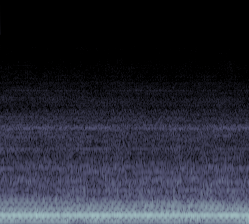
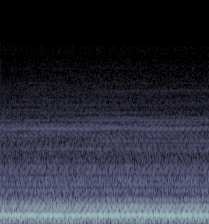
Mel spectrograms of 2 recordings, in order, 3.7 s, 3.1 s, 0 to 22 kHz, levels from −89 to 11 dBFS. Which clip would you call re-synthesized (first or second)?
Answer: first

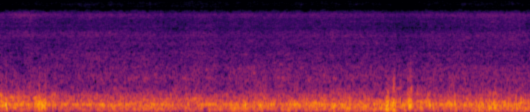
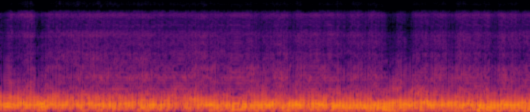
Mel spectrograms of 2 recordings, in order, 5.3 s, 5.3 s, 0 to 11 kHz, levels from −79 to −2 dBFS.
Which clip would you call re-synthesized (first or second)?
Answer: second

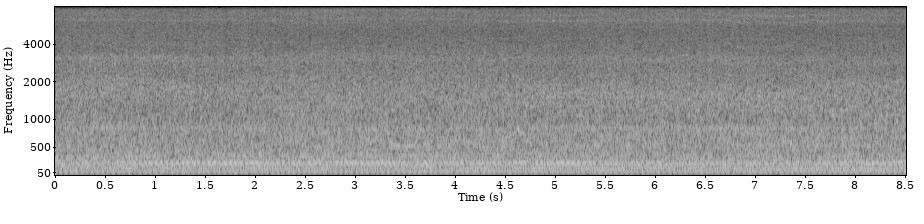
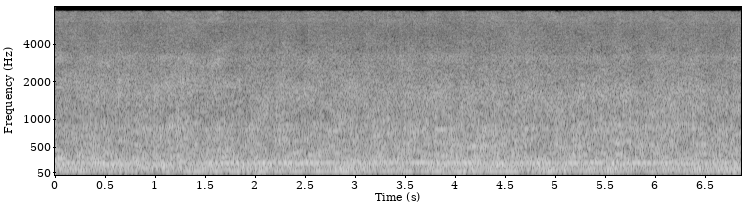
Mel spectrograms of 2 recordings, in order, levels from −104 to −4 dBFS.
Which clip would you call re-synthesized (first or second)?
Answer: second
